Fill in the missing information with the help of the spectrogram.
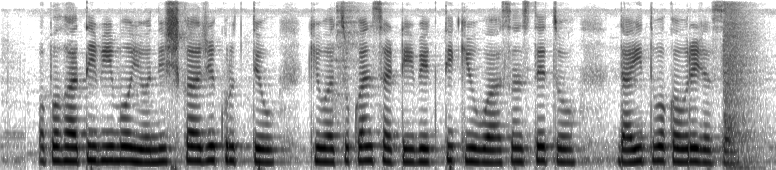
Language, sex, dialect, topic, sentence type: Marathi, female, Southern Konkan, banking, statement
